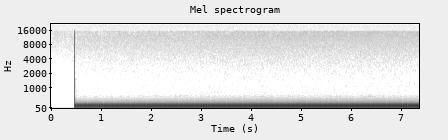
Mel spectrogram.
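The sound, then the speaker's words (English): Hearing test tone: a pure, low-pitched steady tone that begins abruptly with a faint click and holds unchanged and alone for about seven seconds, swelling very slightly in level. “Let's see if we go down to hearing test. Yeah, it's going to be a bit like that.”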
